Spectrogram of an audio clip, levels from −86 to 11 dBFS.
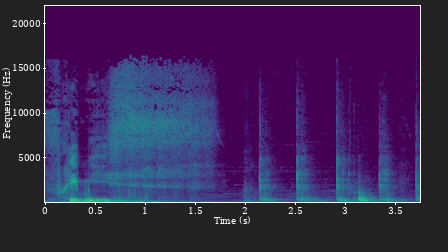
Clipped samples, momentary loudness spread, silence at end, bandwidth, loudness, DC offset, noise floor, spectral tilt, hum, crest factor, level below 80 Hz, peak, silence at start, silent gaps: under 0.1%; 16 LU; 0 s; 16.5 kHz; -30 LUFS; under 0.1%; -53 dBFS; -5 dB/octave; none; 20 dB; -60 dBFS; -10 dBFS; 0 s; none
